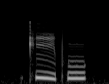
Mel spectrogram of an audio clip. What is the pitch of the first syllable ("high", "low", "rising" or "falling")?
falling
